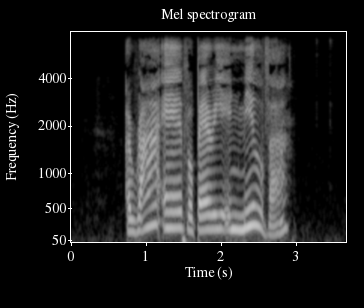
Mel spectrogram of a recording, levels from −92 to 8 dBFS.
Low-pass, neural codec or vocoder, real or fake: 7.2 kHz; none; real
